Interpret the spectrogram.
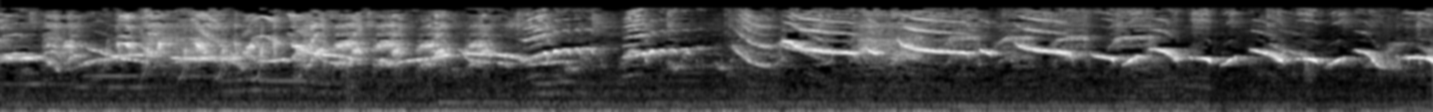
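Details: Tame Chinese hwamei kept caged, praised for fighting and singing, giving a sustained, vigorous warble of quick trills and sweeping slurred whistles with a brief lull near three seconds.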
